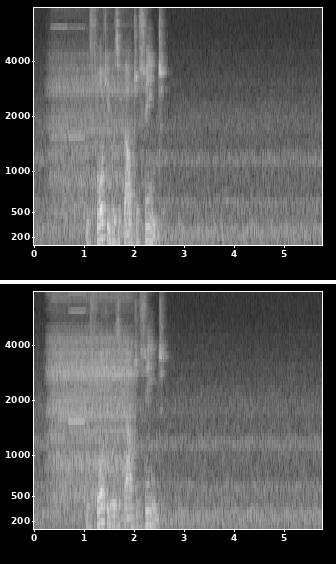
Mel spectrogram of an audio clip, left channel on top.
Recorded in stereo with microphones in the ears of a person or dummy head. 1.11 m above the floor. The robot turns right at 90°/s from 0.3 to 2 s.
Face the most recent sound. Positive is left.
turn(degrees=100)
